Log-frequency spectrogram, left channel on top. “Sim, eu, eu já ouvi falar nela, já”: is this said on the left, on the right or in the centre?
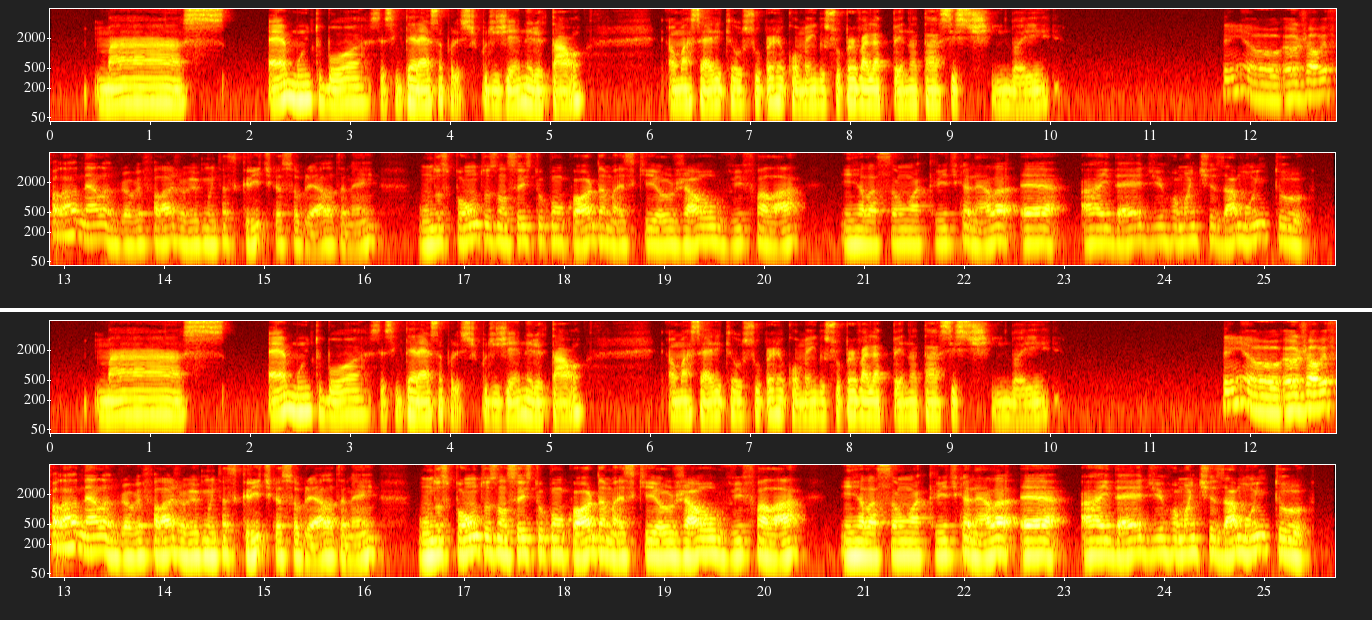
Right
